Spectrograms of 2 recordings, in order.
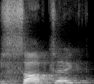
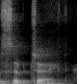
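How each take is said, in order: First: "subject" stressed on SUB; first-syllable stress. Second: "subject" stressed on JECT; light first syllable, strong JECT in "subject"; second-syllable stress. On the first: Teacher gives students the noun example, stressing SUB in "subject". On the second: Teacher gives students the verb example, stressing JECT in "subject". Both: Shown as a demonstration. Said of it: "these are examples".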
